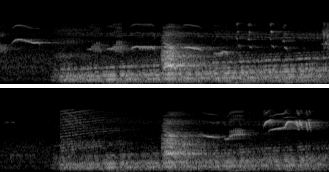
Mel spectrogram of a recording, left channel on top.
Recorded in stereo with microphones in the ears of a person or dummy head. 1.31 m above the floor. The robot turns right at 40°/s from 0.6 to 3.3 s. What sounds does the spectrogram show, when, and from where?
1.6 s a dog barking: 25° left (ahead or behind), 1.6 m; by 1.9 s 15° left (ahead or behind), 1.6 m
